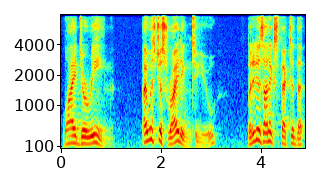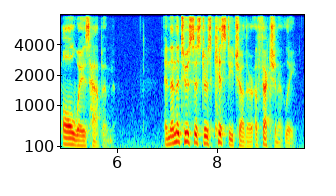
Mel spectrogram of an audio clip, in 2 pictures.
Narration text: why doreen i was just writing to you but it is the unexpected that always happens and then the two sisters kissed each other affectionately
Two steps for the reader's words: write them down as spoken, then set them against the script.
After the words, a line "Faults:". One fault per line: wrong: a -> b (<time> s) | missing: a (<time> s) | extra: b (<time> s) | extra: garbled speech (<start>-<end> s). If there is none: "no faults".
why doreen i was just writing to you but it is unexpected that always happen and then the two sisters kissed each other affectionately
Faults:
missing: the (4.0 s)
wrong: happens -> happen (5.5 s)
